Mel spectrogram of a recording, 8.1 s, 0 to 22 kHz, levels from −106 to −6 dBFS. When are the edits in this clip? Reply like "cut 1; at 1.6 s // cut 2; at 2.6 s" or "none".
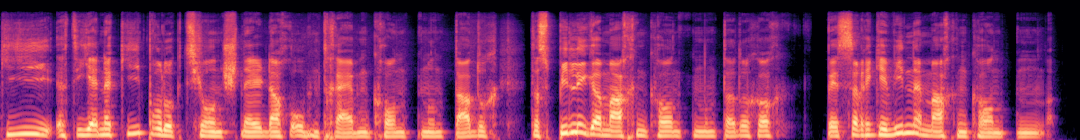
none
